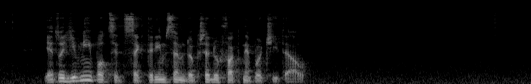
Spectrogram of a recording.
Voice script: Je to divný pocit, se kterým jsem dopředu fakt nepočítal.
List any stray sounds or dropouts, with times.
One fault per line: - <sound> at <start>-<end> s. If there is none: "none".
none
